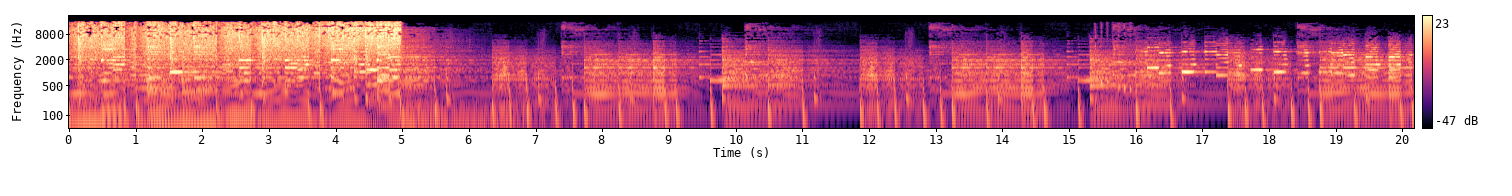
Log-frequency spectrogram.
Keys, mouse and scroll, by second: 1.0 space, 1.1 ctrl+click, 7.1-11.8 drag, 17.7 Up.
